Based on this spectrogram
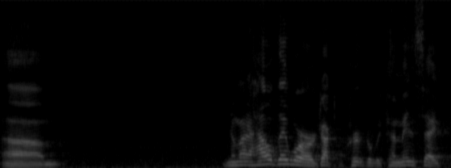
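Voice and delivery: ordinary talk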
